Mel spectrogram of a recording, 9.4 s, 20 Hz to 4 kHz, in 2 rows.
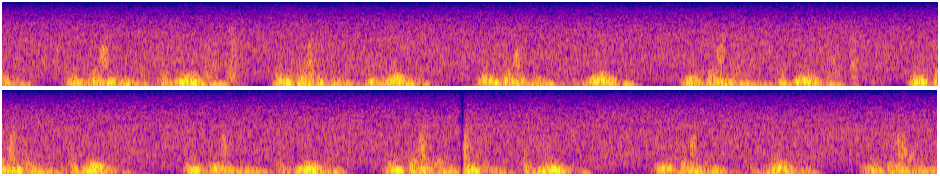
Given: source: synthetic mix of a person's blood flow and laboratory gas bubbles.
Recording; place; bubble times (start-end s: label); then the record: Doppler ultrasound of blood flow; precordium
9.17-9.27 s: bubbles
From the record:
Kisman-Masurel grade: 123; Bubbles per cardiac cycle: 1 to 2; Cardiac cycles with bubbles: 10 to 50%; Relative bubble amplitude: loud (0.450 to 0.775); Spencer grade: 2 (many but less than half of the cardiac periods contain bubble signals, singularly or in groups); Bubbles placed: only in the low amplitude regions of the cardiac cycle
